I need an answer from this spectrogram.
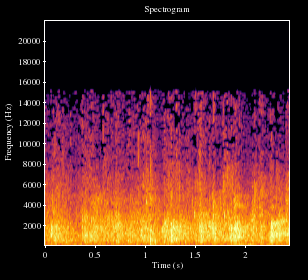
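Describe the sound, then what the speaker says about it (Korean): A church congregation claps together during a Korean-language sermon, a steady, dense wash of many hands that holds evenly for the whole stretch with no pauses. "우리 박수로 하나님 앞에 영광을 올려드려야 됩니다."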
